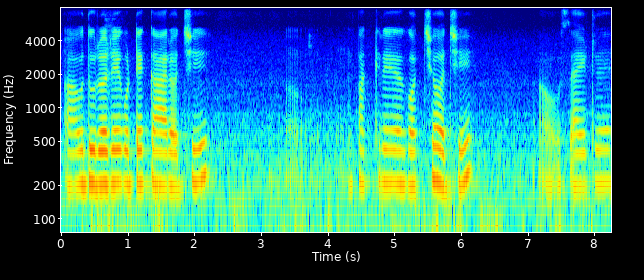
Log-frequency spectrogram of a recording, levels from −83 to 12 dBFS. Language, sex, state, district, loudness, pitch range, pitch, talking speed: Odia, female, Odisha, Khordha, -18 LUFS, 200-210 Hz, 205 Hz, 80 wpm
